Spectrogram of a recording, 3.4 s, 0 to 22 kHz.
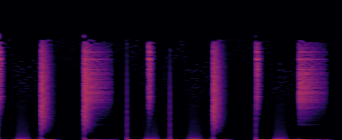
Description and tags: whoomp drums
A one bar 70 BPM beat from an old drum machine. Processed through a Nord Modular.
beat, kick, bass, drums, loop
